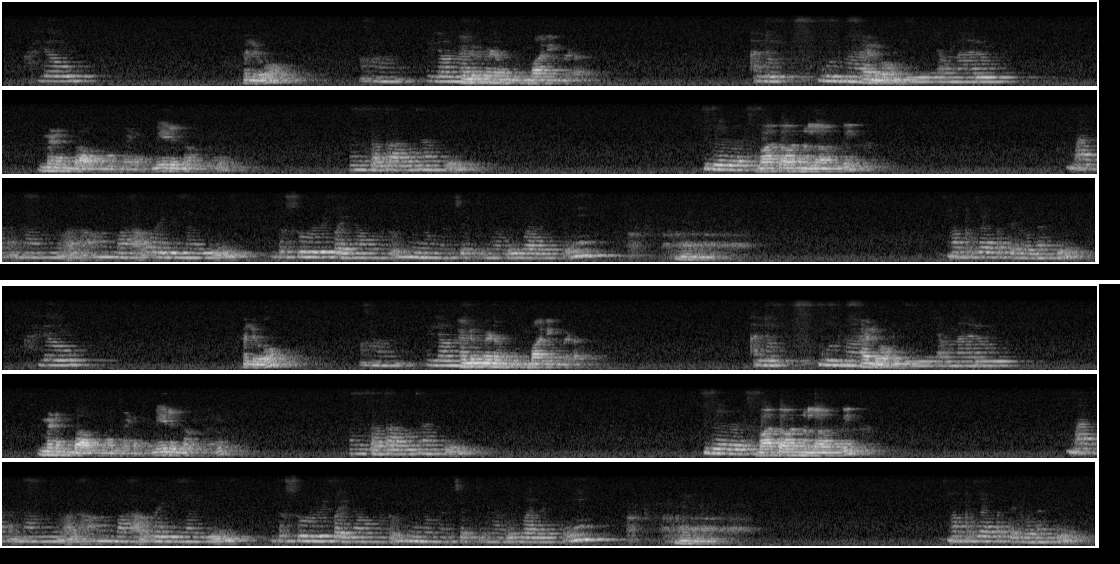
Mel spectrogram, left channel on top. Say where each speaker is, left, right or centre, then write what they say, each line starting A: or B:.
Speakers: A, on the right; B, on the right.
A: Hello
B: hello
A: ఆ ఎలా ఉన్నారండి
B: hello madam good morning madam
A: hello good morning
B: hello
A: అండి ఎలా ఉన్నారు
B: మేడం బాగున్నా మేడం మీరు ఎలా ఉన్నారు
A: బా బాగున్నా అండి దేవర
B: వాతావరణం ఎలా ఉంది
A: బతకున్నాము ఇవాళ బాగా పెట్టినది ఇంకా సూర్యుడి పైన ఉన్నాడు నేను ఉన్నాని చెప్తున్నాడు ఇవాళ అయితే
B: హామ్
A: అప్పుడు దాకా తెలివదండి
